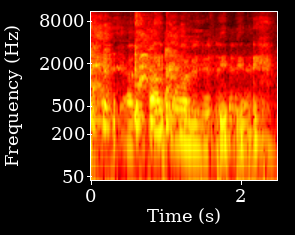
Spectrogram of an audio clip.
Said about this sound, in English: This nigga over here choking, trying to breathe and shit.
